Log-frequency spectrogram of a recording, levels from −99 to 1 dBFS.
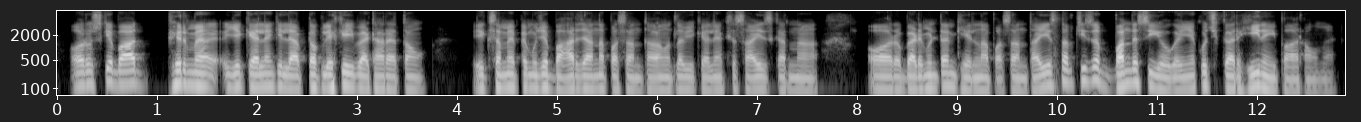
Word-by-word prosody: और 125 +1 +1
उसके 135 +4 -1
बाद 135 -1 +6 0.2
फिर 135 +2 +4
मैं 125 -2 +5 0.2
ये 115 +2 +1
कह 115 -1 +7
लें 120 +1 +1
कि 120 - -2
लैपटॉप 110 +1 +2
लेके 110 +4 +2
ही 120 - +2
बैठा 105 -2 +1
रहता 105 0 -1
हूँ। 95 -2 -7 0.5
एक 110 - -3
समय 115 0 +2
पे 115 +2 -3
मुझे 110 +1 0
बाहर 100 0 +1
जाना 105 0 +1
पसंद 95 -2 -3
था, 95 0 0
मतलब 100 +1 -4
ये 100 - -5
कह 95 - -2
लें 95 +1 -4
एक्सरसाइज़ 95 0 -3
करना 95 -2 -5 0.5
और 100 -1 +1
बैडमिंटन 105 +4 0
खेलना 95 -1 -3
पसंद 90 +1 -4
था, 95 - +2
ये 115 +5 +2
सब 140 +4 -2
चीज़ें 160 +1 0
बंद 125 +5 +6
सी 125 -4 -1
हो 95 -2 0
गई 95 +1 -1
है, 105 - -1
कुछ 125 +2 -3
कर 105 -2 +3
ही 115 +3 +4
नहीं 100 -5 0
पा 85 -1 -2
रहा 85 - -9
हूँ 85 0 -13
मैं। 80 - -17
105 Hz, 235 wpm, -26 LUFS, 95-120 Hz, 0.5 s, कह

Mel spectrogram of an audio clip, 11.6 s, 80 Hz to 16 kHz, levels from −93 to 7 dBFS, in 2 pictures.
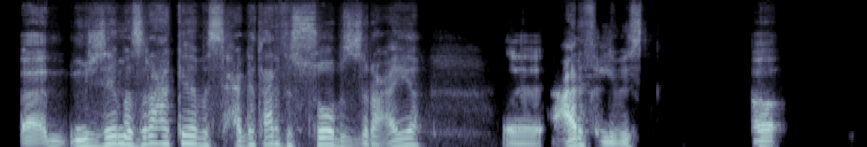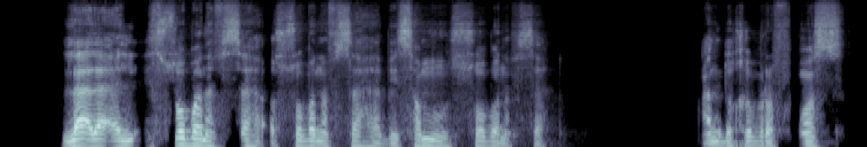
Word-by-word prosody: آآ 110 -1 +2 0.2
مش 140 +1 +1
زي 175 - +4
مزرعة 185 +1 +2
كده، 190 +1 +1
بس 155 -4 -2
حاجات، 165 +1 -4
عارف 180 -1 -1
الصوَب 165 +2 +2
الزراعية؟ 125 +8 -3 0.5
آآ - - -2
عارف 155 +2 +4
اللي 110 -1 -2
بيس 105 -3 -5 0.7
آه 125 +1 +1 1.0
لأ، 150 0 +9
لأ 145 -3 +5
ال 130 +1 +2
الصوبة 160 -1 +3
نَفْسها، 130 0 -2
الصوبة 135 -1 -1
نَفْسها، 115 -1 -4
بيصمم 120 +8 -2
الصوبة 120 +3 -5
نَفْسها، 105 - -11 1.0
عنده 115 0 -1
خبرة 120 0 -2
في 105 - -16
مصر، 115 0 -2
130 Hz, 150 wpm, -22 LUFS, 115-155 Hz, 1.0 s, لأ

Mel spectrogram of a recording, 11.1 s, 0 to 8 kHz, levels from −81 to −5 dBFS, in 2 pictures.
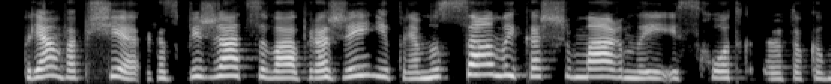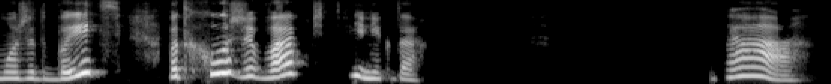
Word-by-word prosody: прям 275 +5 +3
вообще 250 -1 -1
разбежаться 285 +5 0
в - - -8
воображении, 255 +6 +1
прям, 220 -2 -5
ну, 250 - +2
самый 325 +4 +2
кошмарный 275 -6 0
исход, 235 +2 -7
который 205 0 -12
тока 215 0 -10
может 220 -1 -6
быть. 390 - +3 0.3
Вот - - 0
хуже 395 - +3
вообще 330 +11 +3 0.3
никуда. 210 -5 -7 2.0
Да. 275 - -1
265 Hz, 105 wpm, -21 LUFS, 225-310 Hz, 2.0 s, прям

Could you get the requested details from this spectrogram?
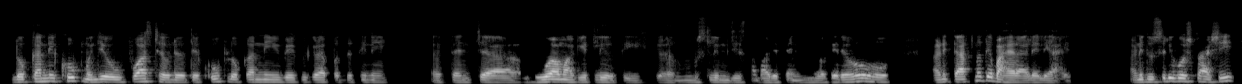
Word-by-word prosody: लोकांनी 135 +5 +1
खूप 160 +1 +3
म्हणजे 115 +1 +2
उपवास 120 +4 +3
ठेवले 105 0 +1
होते. 105 0 0
खूप 130 +2 -5
लोकांनी 115 -1 -1
वेगवेगळ्या 110 0 -2
पद्धतीने 100 0 -10 0.5
अ, 95 - -9
त्यांच्या 100 0 0 0.2
दूवा 110 +6 +6
मागितली 105 -1 0
होती. 95 0 -9 0.2
अ, 95 -2 -7
मुस्लिम 95 +2 -8
जी 95 0 -7
समाज 95 0 -7
आहे - - +2
त्यांनी 95 0 -10
वगैरे 95 +3 -1
हो, 115 +6 +4
हो. 110 -4 0 0.5
आणि 110 +3 -2
त्यातनं 120 +10 +3
ते - - +7
बाहेर 105 -8 +4
आलेले 100 0 -1
आहेत. 90 0 -10 0.6
आणि 105 +2 -1
दुसरी 115 +6 +1
गोष्ट 140 -1 +2
अशी, 135 +8 0
105 Hz, 165 wpm, -26 LUFS, 100-120 Hz, 0.6 s, ते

